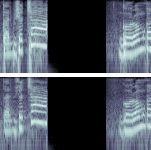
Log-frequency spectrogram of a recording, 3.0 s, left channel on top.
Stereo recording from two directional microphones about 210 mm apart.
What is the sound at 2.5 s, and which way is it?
Speech, 45° left (ahead or behind).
